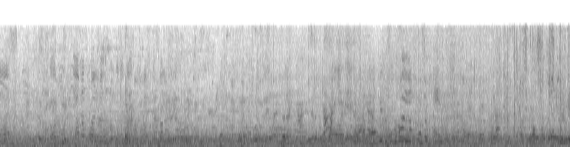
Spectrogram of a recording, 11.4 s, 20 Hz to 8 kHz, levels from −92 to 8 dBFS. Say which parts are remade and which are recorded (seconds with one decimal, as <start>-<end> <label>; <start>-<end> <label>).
0.0-5.3 recorded; 5.3-9.8 remade; 9.8-11.4 recorded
